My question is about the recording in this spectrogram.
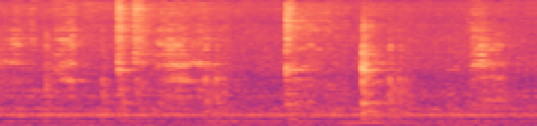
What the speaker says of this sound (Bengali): আর এবার ভালো করে আমি আলুটাকে নেড়ে চেড়ে দেবো।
